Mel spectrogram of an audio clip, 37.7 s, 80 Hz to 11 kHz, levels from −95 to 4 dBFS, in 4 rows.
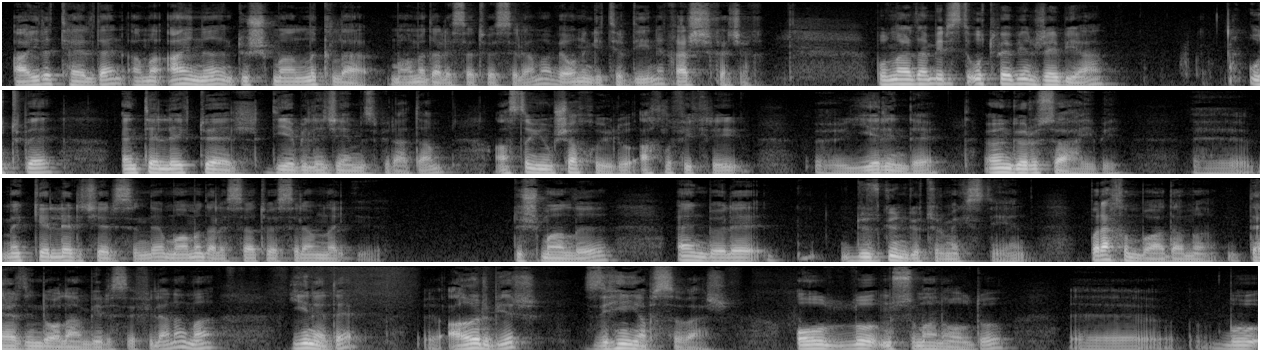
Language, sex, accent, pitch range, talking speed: Turkish, male, native, 90-120 Hz, 95 wpm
